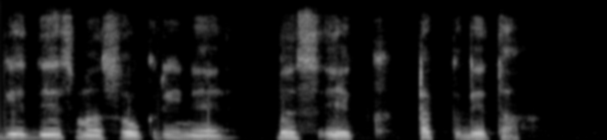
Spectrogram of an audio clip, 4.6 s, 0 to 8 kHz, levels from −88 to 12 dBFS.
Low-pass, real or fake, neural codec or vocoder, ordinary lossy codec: 7.2 kHz; fake; vocoder, 44.1 kHz, 128 mel bands, Pupu-Vocoder; Opus, 64 kbps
